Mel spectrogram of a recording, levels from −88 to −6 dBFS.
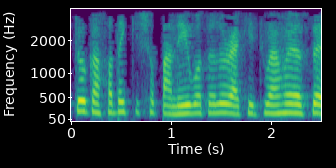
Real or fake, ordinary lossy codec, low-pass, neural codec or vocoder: fake; MP3, 16 kbps; 3.6 kHz; codec, 16 kHz, 0.5 kbps, X-Codec, WavLM features, trained on Multilingual LibriSpeech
